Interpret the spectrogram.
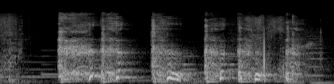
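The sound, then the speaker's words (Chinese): A run of several loud, harsh, genuine (not faked) coughs in quick bursts, about four or five rough explosive hacks with short gaps between them, with no talking. “装咳嗽， 没有啦，真咳嗽。”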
